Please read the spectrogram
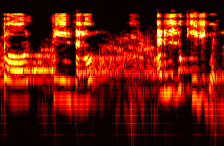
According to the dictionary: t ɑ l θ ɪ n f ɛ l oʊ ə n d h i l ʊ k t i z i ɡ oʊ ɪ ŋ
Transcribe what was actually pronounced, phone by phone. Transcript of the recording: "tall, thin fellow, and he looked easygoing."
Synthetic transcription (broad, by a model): t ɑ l s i n f ɛ l oʊ ə n d h i l ʊ k t i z i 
